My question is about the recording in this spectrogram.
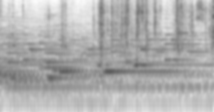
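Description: Classical piano background music, held notes sounding steadily, with a few light clicks.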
